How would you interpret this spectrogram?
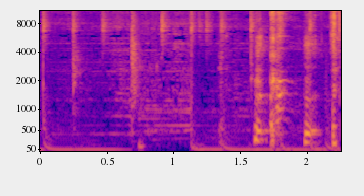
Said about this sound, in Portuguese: Até tossi.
